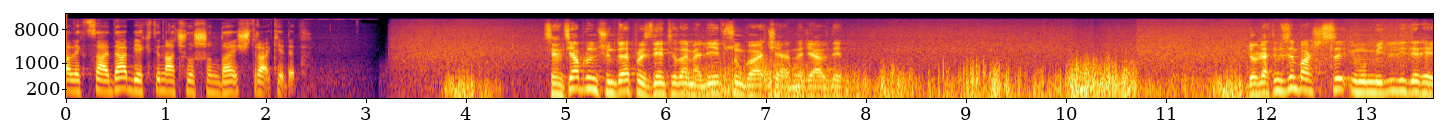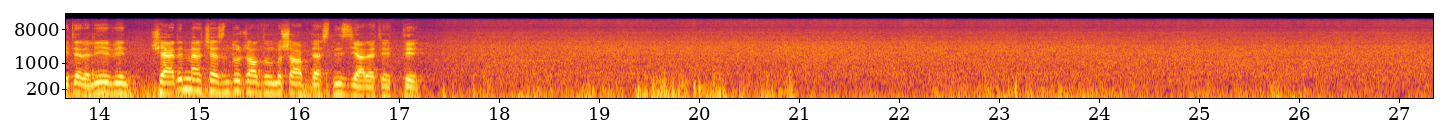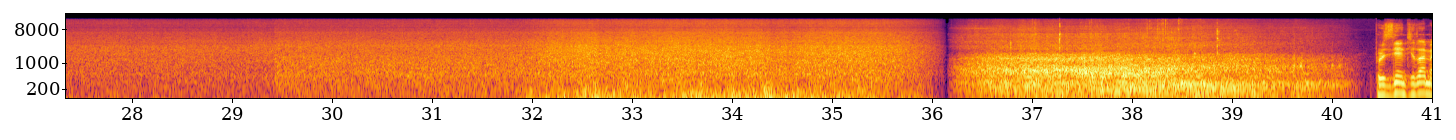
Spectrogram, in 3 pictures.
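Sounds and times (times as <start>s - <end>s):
wind rumbling on microphone: 3.4s - 4.5s, 6.1s - 12.0s, 13.5s - 40.3s
even hiss: 11.8s - 16.0s
steady rush of noise: 29.4s - 33.3s, 36.1s - 40.3s.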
